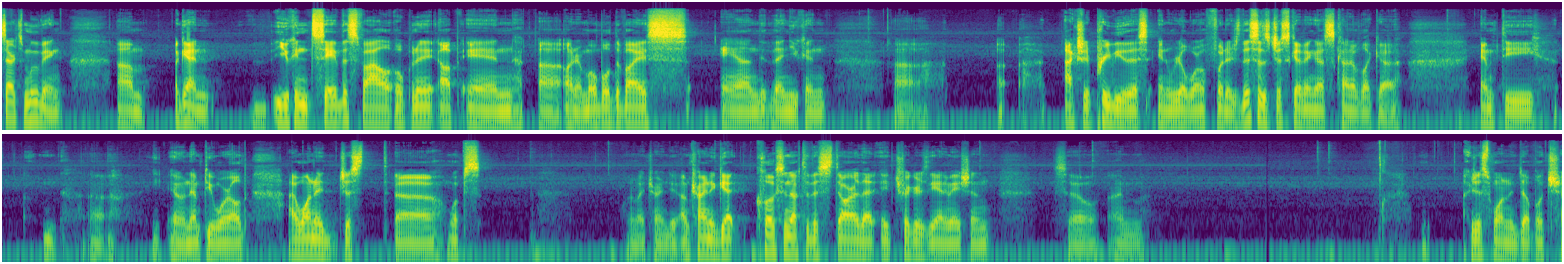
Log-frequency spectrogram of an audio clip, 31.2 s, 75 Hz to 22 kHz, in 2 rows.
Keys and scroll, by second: 7.3-8.5 typing, 11.2-14.5 typing, 18.5-20.0 1, 20.9 2, 28.2 Up.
